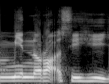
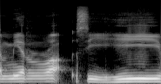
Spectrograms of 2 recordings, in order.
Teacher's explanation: Kalau idgham bil gunnah didengungkan, kalau idgham bila gunnah tidak didengungkan. Nah, jadi huruf non ini masuk ke huruf ra. Dia melebur. Nah, jadinya dibaca mir.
